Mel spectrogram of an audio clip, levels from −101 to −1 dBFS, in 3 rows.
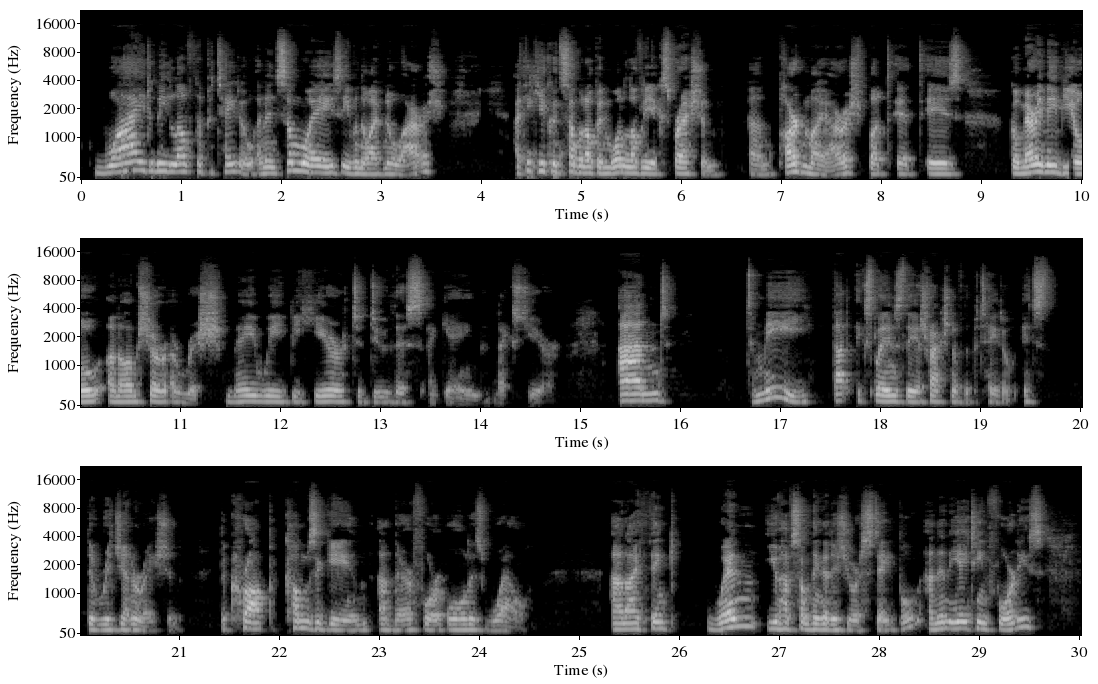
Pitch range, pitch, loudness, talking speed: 130-165 Hz, 140 Hz, -32 LUFS, 180 wpm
